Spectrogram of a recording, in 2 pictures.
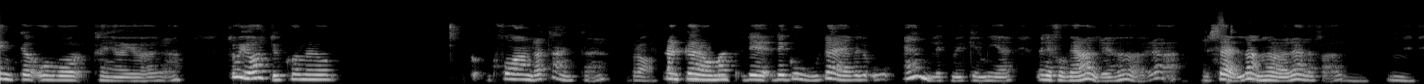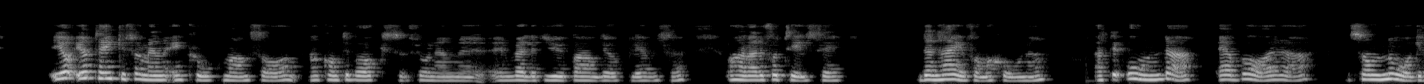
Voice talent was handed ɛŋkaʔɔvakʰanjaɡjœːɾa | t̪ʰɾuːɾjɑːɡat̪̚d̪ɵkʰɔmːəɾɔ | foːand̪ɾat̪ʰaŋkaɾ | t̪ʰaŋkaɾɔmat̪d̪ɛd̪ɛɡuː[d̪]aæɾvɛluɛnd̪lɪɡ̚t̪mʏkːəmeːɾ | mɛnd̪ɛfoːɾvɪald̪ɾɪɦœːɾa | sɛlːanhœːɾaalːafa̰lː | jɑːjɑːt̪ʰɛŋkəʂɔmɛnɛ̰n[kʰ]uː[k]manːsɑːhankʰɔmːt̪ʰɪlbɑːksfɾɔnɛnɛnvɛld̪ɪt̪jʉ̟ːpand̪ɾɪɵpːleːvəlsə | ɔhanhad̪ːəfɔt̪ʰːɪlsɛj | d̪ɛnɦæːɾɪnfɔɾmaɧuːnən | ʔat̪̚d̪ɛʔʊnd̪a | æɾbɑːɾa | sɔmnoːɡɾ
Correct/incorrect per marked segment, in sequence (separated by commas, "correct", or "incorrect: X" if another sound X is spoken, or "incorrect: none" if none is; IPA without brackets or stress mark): correct, correct, correct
